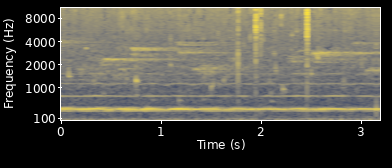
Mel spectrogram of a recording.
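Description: Quiet trickling water of a small babbling brook by a clearing in the woods in a warm tropical location, with a few distinct drips landing near the end, set against a steady, sustained low hum, with no voices.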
